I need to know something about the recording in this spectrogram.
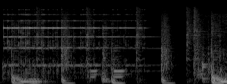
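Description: An alarm-clock bell rings steadily over intro music with a beat, then cuts off suddenly near the end.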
